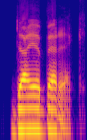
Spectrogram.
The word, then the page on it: diabetic: American English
